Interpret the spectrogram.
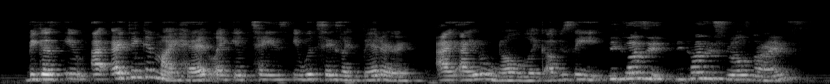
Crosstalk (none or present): none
